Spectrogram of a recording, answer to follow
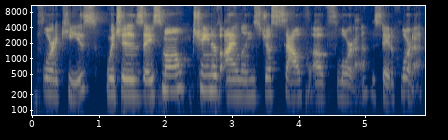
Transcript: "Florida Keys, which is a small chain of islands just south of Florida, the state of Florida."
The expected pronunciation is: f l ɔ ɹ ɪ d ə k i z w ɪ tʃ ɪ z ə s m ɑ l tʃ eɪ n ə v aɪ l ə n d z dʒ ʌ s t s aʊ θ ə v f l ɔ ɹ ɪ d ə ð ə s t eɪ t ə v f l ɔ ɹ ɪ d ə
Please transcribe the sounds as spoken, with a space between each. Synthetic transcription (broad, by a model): f l ɔ ɹ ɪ d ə k i z w ɪ tʃ ɪ z ə s m ɑ l tʃ eɪ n ə v aɪ l ə n d z dʒ ʌ s t s aʊ θ ə v f l ɔ ɹ ɪ d ə ð ə s t eɪ t ə v f l ɔ ɹ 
